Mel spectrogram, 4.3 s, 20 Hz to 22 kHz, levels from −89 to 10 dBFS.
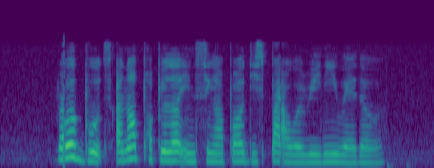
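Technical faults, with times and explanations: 0.59–0.64 s and 2.76–2.81 s, damaged data in a compressed stream: two brief bursts of roughly 50 ms each break into the speech as a harsh chirp or blip. Part of the encoded data at these points is corrupted, so the decoder cannot read those frames properly, produces garbled output, and loses sync until it finds the next valid frame header. The short, identical lengths fit a frame or two of damaged data each time.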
